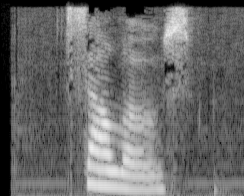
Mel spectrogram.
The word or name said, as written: cellose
